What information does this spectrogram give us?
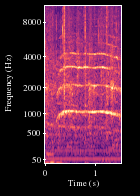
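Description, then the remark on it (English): An audience claps together for the victory in a steady wash of applause with a few sharper accented beats, while a thin sustained tone hums faintly underneath; no one speaks. “Clap for the victory.”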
